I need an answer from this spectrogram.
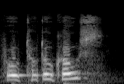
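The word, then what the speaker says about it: prototokos (πρωτότοκος): The word, I think I'm going to butcher this, but it's pronounced prototokos.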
